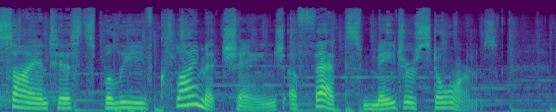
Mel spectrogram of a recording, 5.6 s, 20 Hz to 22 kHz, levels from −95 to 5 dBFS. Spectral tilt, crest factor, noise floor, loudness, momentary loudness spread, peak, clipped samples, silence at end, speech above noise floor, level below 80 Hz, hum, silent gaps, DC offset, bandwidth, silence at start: -4.5 dB/octave; 18 dB; -45 dBFS; -23 LUFS; 10 LU; -4 dBFS; under 0.1%; 0 s; 23 dB; -48 dBFS; none; none; under 0.1%; 16.5 kHz; 0 s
